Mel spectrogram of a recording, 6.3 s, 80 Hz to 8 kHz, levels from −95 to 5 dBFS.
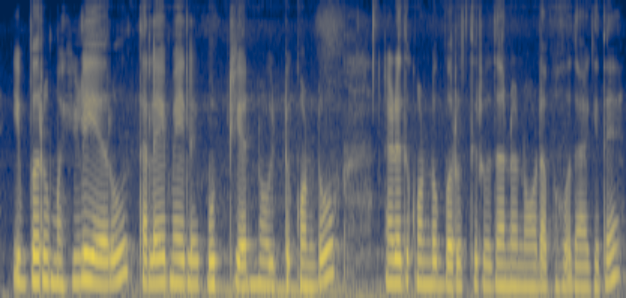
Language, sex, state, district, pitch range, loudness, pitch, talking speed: Kannada, female, Karnataka, Bangalore, 170-195 Hz, -17 LUFS, 185 Hz, 85 wpm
